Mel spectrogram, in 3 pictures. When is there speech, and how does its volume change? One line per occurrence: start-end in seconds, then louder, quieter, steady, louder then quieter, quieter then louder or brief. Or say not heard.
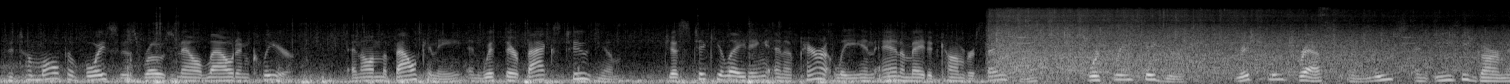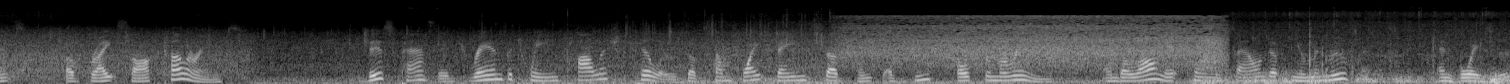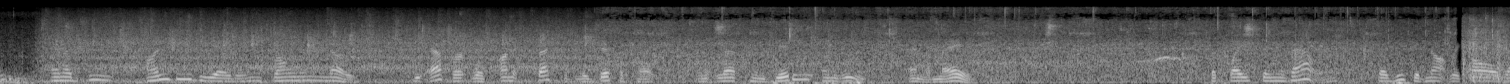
0.0-17.6 steady
18.6-40.1 steady
42.2-45.2 brief.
